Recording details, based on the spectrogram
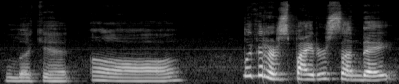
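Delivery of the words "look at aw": ordinary delivery, nothing marked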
